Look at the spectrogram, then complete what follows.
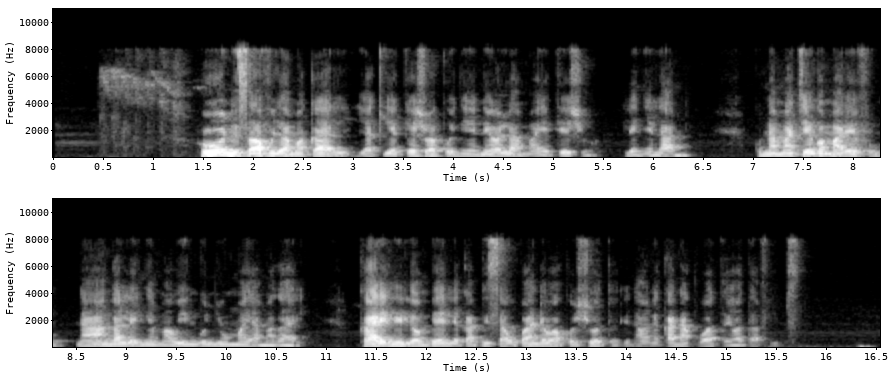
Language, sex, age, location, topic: Swahili, male, 50+, Nairobi, finance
